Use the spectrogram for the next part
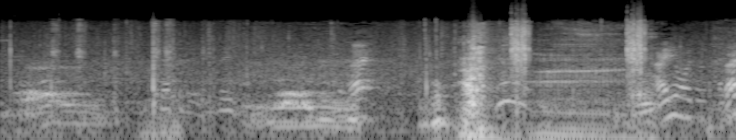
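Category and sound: animal, lioness roaring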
